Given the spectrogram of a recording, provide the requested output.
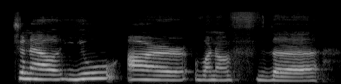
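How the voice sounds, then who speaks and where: The speaker has an Indian accent and ordinary pitch variation. The background is quiet. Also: woman. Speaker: customer success leader and consultant. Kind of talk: interview podcast conversation.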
